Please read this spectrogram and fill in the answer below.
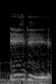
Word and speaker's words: EDI: Edie is the phonetic pronunciation of EDI.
